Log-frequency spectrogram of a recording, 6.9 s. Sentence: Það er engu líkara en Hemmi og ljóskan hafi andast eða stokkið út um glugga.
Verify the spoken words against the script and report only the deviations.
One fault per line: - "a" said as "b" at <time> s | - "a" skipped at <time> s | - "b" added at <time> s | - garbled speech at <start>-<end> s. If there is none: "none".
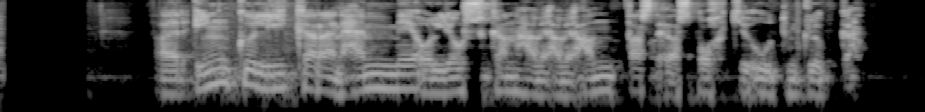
- "hafi" added at 4.2 s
